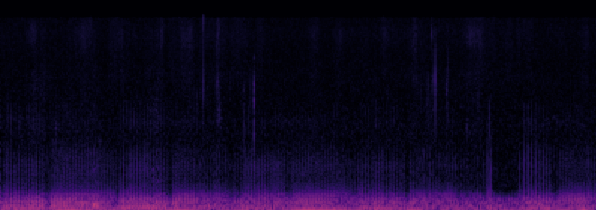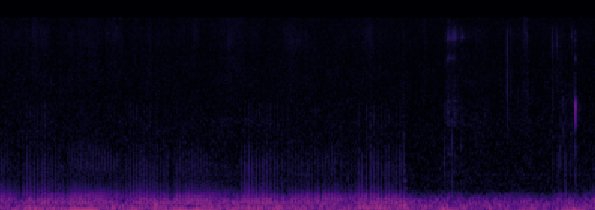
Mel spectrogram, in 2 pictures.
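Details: Contented kitten purring under massage: a long steady low rumble, pulsing slightly, with occasional faint taps and rubbing swishes and a brief quieter stretch toward the end.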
